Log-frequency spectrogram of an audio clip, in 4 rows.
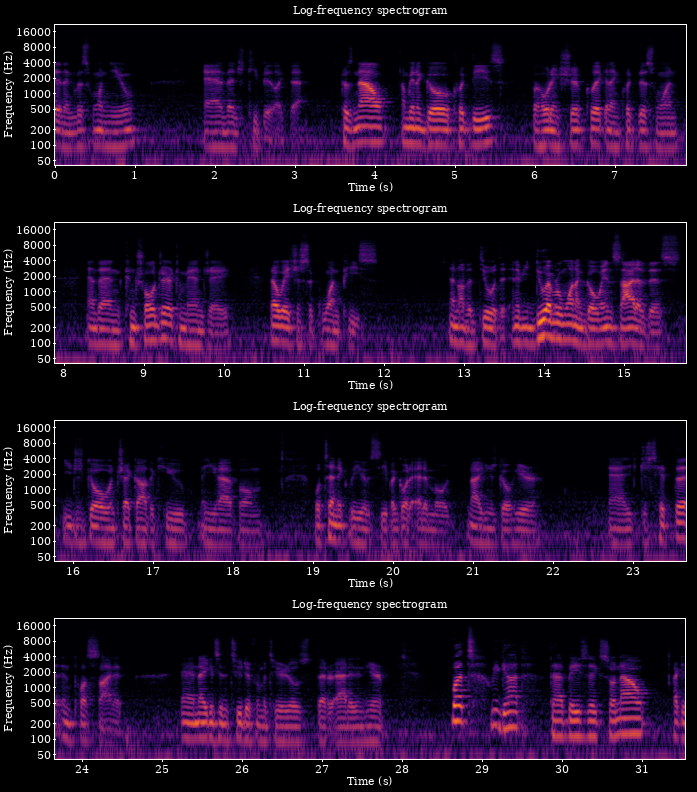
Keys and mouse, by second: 0.7 click, 2.2 click, 3.8 click, 4.7 click, 5.4 shift+click, 6.3 shift+click, 9.2 super+j, 10.7 click, 11.2 g, 12.1 Escape, 13.8 click, 15.7 click, 16.9 click, 17.6 click, 20.0 Tab, 21.5 click, 22.5 super+KP_Add, 26.1 click, 27.1 click, 28.2 Tab, 29.3 /.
